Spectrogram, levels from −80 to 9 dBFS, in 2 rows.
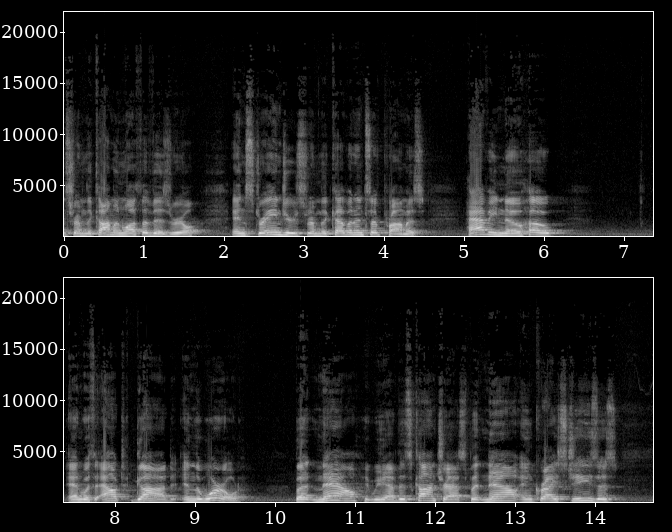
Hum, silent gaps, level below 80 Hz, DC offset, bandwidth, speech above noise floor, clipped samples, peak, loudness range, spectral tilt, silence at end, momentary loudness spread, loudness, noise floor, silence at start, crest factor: none; none; -60 dBFS; under 0.1%; 14 kHz; 34 dB; under 0.1%; 0 dBFS; 2 LU; -5.5 dB/octave; 0.45 s; 7 LU; -13 LUFS; -47 dBFS; 0 s; 14 dB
